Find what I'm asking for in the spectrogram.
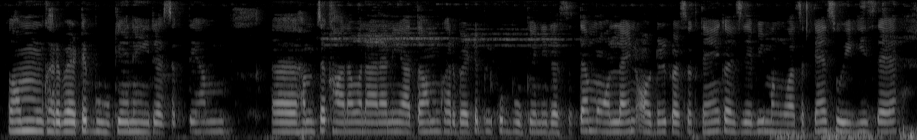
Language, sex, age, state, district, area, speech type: Urdu, female, 45-60, Delhi, Central Delhi, urban, spontaneous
